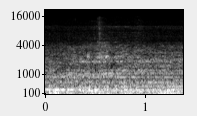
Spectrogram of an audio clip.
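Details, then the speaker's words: Cheap eBay 12V 5kW diesel air heater on a bench test, just switched off with the power button: quiet, steady fan whir with a soft hum and no combustion roar as it purges; normal shutdown cycle. "going through some process to shut off like a computer I guess"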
